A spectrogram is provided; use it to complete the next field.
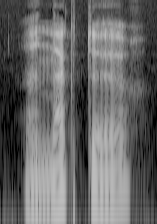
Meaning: actor
- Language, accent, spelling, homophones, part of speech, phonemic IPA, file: French, France, acteur, acteurs, noun, /ak.tœʁ/, Fr-acteur.ogg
